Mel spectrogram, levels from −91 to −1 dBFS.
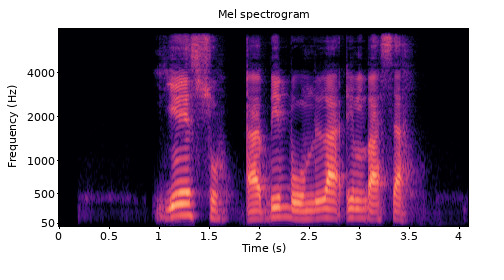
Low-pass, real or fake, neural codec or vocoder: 7.2 kHz; fake; codec, 16 kHz, 1 kbps, FunCodec, trained on Chinese and English, 50 frames a second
